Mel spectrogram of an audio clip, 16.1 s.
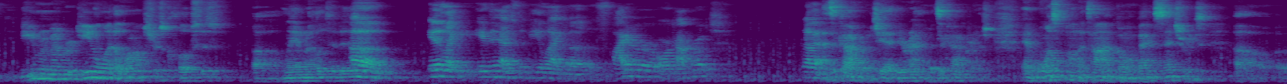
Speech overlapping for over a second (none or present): none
